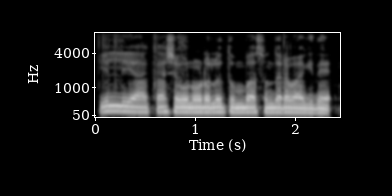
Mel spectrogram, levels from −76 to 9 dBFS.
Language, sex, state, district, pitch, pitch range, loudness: Kannada, male, Karnataka, Koppal, 120 Hz, 115-125 Hz, -13 LUFS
